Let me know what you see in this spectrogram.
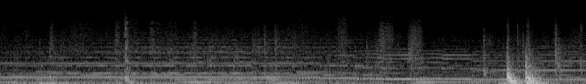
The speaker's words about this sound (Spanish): Stan entra cerrando la puerta.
